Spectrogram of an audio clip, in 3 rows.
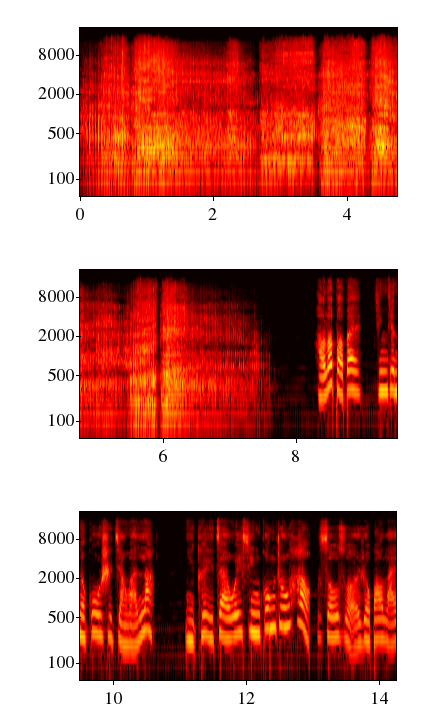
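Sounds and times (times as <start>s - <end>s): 
lion roaring: 0.0s - 7.6s
speech: 8.4s - 14.2s.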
